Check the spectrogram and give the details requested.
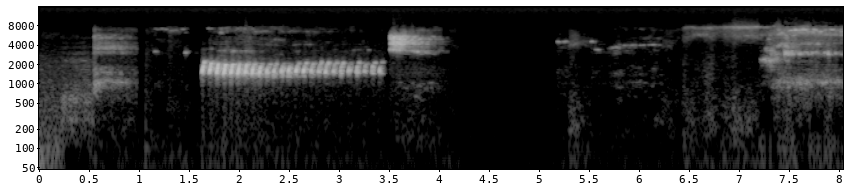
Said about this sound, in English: It sounds like I'm outside my camper hearing some little birds and crickets.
